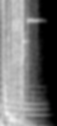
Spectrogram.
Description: Fire Mech, Lever Action Rifle; Tenno; Sybaris Prime

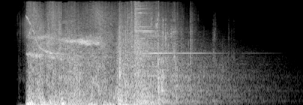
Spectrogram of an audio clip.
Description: Kamikaze Flesh, Proto Infested Volatile Runner; Warframe

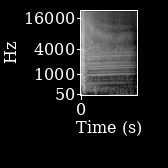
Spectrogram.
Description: Bullet Impact Ricochet; Warframe

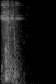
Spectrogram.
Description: Generic Footstep; Warframe; Uriel

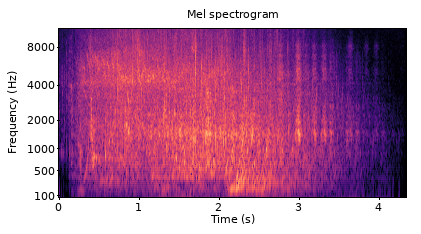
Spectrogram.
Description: Squelch Goop One Off; Warframe; Tau; Ambience

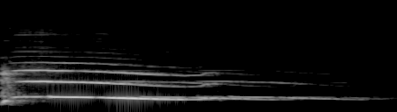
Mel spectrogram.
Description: Wolf Cub Trapped Call Distant; Animals; Wolf Cubs; Orengal Wolf Cub A

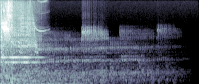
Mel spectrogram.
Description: Crystal Shot; Echoes; Warframe; Entrati

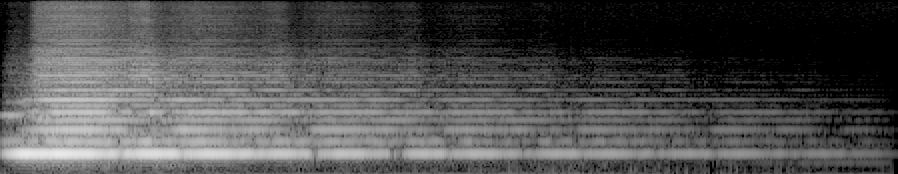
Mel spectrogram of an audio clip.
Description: Metal Scrap Texture Med, Corpus Ship ambience; Textures

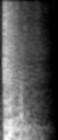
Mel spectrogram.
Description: Melee Fist Impact Generic; Fists

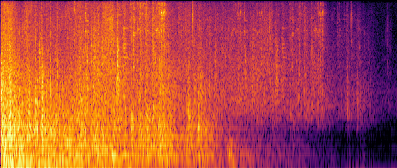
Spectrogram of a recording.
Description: Desk Destroy; Warframe; Entrati; Ambience

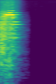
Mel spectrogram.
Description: Auto Crossbow Mech; Warframe; Weapons; Tenno

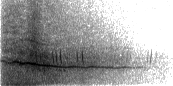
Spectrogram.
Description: Bow Arrow By; Weapons; Player; Bows; DendritBow

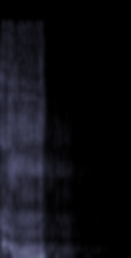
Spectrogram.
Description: Girl Pain D; Warframe; Zariman; Skitter Girl

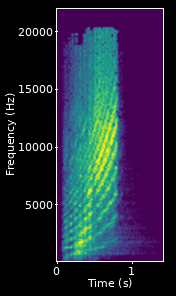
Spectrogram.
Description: Railgun Charge; Warframe; Corpus; Corpus Railjack; Biped Railgun

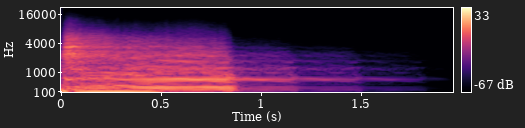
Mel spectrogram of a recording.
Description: Shawzin Flourish Oct One C; Music; Warframe; Narmer Shawzin

